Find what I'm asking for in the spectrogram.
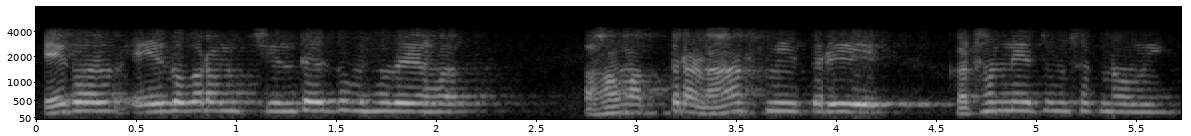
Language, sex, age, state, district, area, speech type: Sanskrit, male, 18-30, West Bengal, Bankura, urban, conversation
